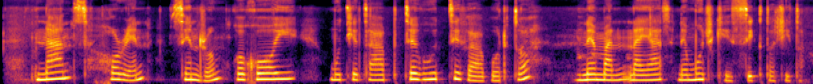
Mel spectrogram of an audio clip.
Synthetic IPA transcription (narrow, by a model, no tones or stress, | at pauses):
nanshoɾen | sindɾomkokʰoi | mutjetapteɡutikapoɾto | nɛmanajasnɛmut͡ʃkʰisikt̪ot͡ʃito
